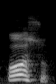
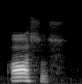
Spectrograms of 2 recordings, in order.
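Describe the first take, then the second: First: "osso" with closed ô at the start. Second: "ossos" with open ó at the start. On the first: Teacher giving a singular example, closed O. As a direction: say "osso" as "OH-soo". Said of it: "O fechado". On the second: Teacher giving a plural example, open O. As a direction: say "ossos" as "AW-soos". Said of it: "para o aberto". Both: Shown as a demonstration.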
